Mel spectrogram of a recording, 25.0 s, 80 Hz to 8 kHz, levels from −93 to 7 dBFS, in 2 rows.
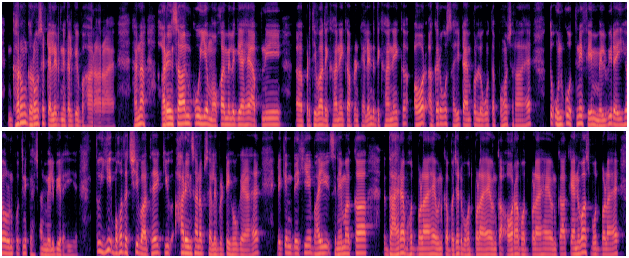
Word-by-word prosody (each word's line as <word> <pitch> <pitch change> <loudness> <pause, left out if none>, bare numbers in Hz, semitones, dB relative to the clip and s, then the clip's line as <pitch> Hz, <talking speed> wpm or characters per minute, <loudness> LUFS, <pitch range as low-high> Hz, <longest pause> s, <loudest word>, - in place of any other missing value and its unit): घरों-घरों 160 +2 +3
से 170 +2 -1
टैलेंट 135 +1 +3
निकल 125 -1 0
के 135 -1 -2
बाहर 105 -2 -5
आ 95 - -3
रहा 90 0 -4
है, 90 - -10 0.4
है 135 - +2
ना। 175 +2 +4 0.4
हर 145 +2 +8
इंसान 165 +2 +7
को 175 - +4
ये 160 0 +5
मौका 140 +2 +1
मिल 145 0 +1
गया 145 0 +3
है 145 +1 +2
अपनी 145 +2 -1 0.3
अ, 120 -1 +1
प्रतिभा 140 0 0
दिखाने 125 +2 -1
का, 130 0 -2
अपने 125 +1 -5
टैलेंट 130 +7 -2
दिखाने 130 +3 -2
का 160 +4 -7 0.2
और 160 +6 +4
अगर 140 +4 -2
वो 160 +1 -2
सही 135 -4 -6
टाइम 135 -2 0
पर 145 - -3
लोगों 130 +1 -4
तक 135 - -7
पहुँच 145 +3 -4
रहा 125 0 -3
है 155 +5 -4 0.4
तो 185 - -2
उनको 150 +5 0
उतनी 170 +2 0
फ़ेम 145 0 +2
मिल 120 +1 +1
भी 170 +5 0
रही 140 -4 +2
है 160 - -1
और 155 -1 +4
उनको 145 0 -4
इतनी 155 +1 -6
पहचान 120 +1 -8
मिल 115 +1 0
भी 125 -1 +1
रही 105 -1 -11
है। 105 - -20 0.4
तो 200 - -2
ये 200 +6 +1
बहुत 180 +2 0
अच्छी 175 +3 +2
बात 130 -2 +1
है 165 +2 +4
कि 160 0 -6 0.2
हर 165 -1 +5
इंसान 155 +1 +4
अब 150 - +1
सेलिब्रिटी 125 +1 -1
हो 125 0 -3
गया 115 -2 -1
है। 155 - +1 0.4
लेकिन 155 +4 -3
देखिए 150 +3 -1
भाई 150 +3 +2
सिनेमा 140 0 0 0.2
का 155 0 +8 0.5
दायरा 130 +6 +3
बहुत 130 -1 -6
बड़ा 130 0 +4
है, 140 0 +2
उनका 130 0 -2
बजट 130 +6 -2
बहुत 120 -2 -4
बड़ा 125 0 +2
है, 125 +1 +3
उनका 125 +2 -2 0.2
औरा 135 +3 +3
बहुत 125 -2 -5
बड़ा 125 -1 +2
है, 130 0 -1
उनका 125 +2 -2
कैनवास 140 +7 +2
बहुत 130 -1 -6
बड़ा 130 -1 +1
है। 145 +3 -2
140 Hz, 225 wpm, -24 LUFS, 125-155 Hz, 0.5 s, हर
